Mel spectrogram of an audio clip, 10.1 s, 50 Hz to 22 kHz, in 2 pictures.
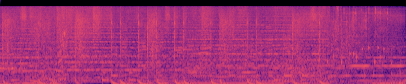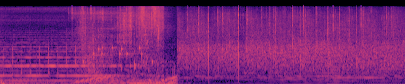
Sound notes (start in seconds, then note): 7.2 applause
